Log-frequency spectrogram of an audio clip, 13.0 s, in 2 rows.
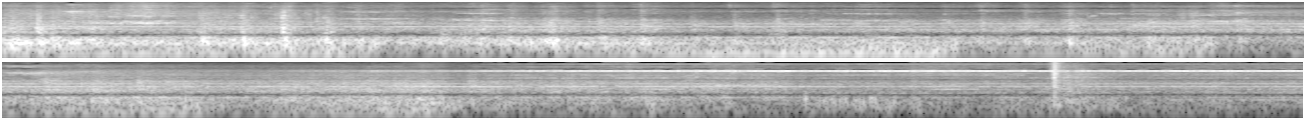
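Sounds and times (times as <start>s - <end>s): train wheels rumbling: 0.0s - 9.8s
train wheels squealing: 0.0s - 13.0s.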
